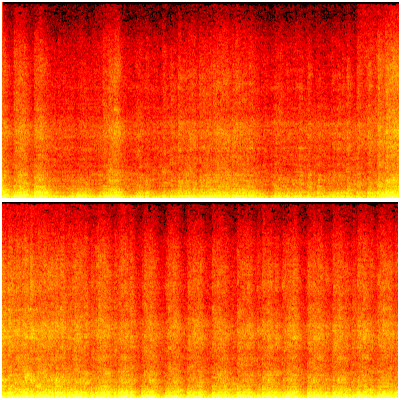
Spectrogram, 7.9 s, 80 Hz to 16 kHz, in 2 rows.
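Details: Turbo II FB RX7 rotary engine on its first real run, after leading/trailing coil checks; rough, uneven idle with loud erratic revs and a choppy beat about four per second, untimed and unsettled, smoking out the garage. Rough running.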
